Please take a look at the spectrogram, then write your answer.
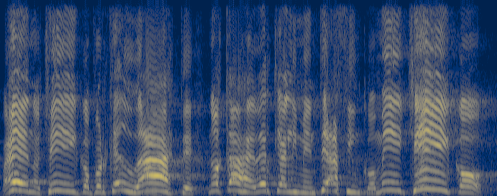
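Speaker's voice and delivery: loud, exasperated rebuke; mock angry scolding. Jesus scolding Peter the way people imagine, loud and angry. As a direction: scold him like a fed-up boss. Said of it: "como bravo".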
